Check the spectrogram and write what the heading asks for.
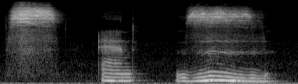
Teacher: Now alveolar because we form them with our tongue near the alveolar ridge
